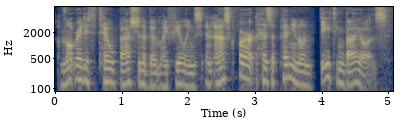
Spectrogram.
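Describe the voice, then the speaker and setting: Mid-pitched male let's play host. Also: moderate pace, breathy edge. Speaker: gaming video host. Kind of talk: let's play commentary and reading game narration aloud.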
